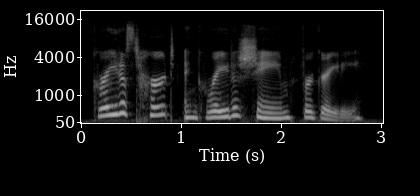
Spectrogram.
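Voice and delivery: plain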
